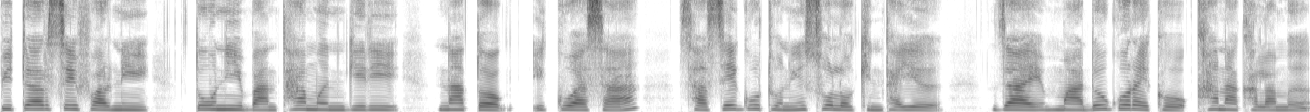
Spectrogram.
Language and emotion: Bodo, neutral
